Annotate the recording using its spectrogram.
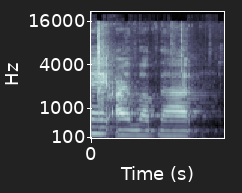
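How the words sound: It is said in an unconvincing, insincere tone. Nobody believes the speaker. The speaker calls it wrong. "And no one's going to believe you"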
